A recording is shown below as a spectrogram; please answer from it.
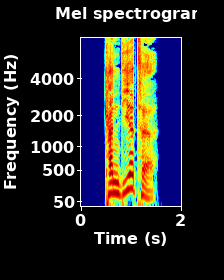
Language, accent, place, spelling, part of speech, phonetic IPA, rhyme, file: German, Germany, Berlin, kandierte, adjective / verb, [kanˈdiːɐ̯tə], -iːɐ̯tə, De-kandierte.ogg
- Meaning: inflection of kandieren: 1. first/third-person singular preterite 2. first/third-person singular subjunctive II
